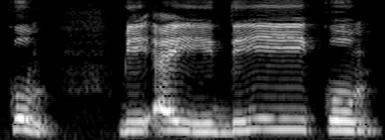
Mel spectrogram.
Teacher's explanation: मीम साकिन के बाद बा और मीम के अलावा 26 हरूफों में से हमज़ा आ रहा है, तो यहाँ मीम का इजहार होगा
